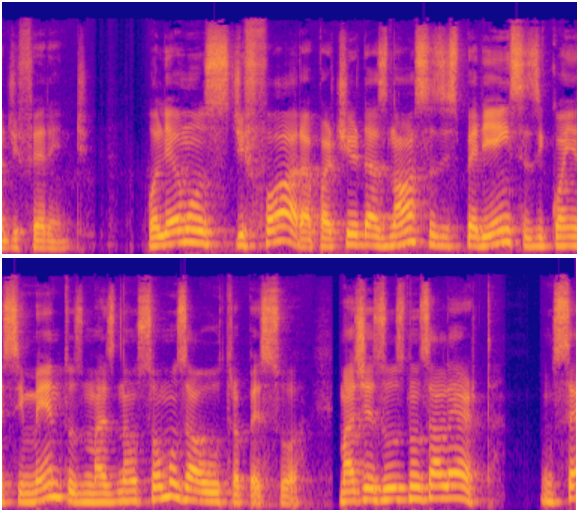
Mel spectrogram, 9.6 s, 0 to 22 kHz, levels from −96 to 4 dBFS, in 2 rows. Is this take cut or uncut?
cut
